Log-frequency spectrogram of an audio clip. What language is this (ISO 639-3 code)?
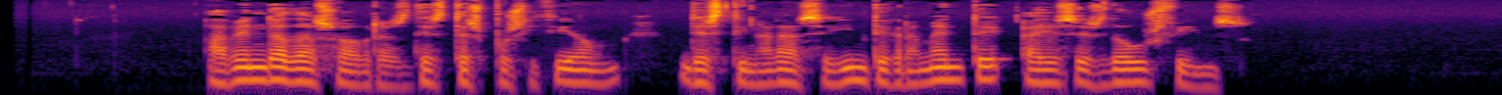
glg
